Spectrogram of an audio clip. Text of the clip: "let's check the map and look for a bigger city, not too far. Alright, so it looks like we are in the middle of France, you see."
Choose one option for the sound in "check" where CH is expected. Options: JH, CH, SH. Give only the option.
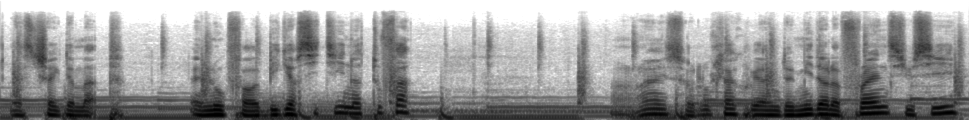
CH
